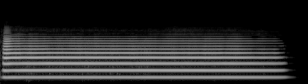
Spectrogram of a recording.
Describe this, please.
Part of the Good-sounds dataset of monophonic instrumental sounds.
trumpet, single-note, sample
